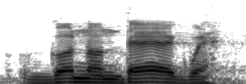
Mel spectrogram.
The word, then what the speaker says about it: Ganændagǫ: The term Canandaigua is actually kind of a corrupt term of the Seneca term, and the Seneca term is actually pronounced Ganændagǫ.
